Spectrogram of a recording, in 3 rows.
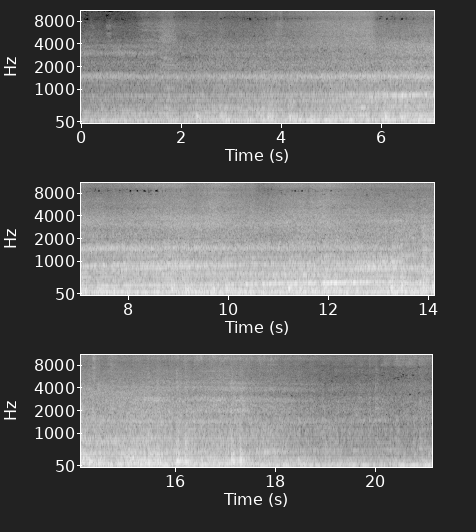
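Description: JR 209 series electric train pulling away from the platform, its traction motors whining in several tones that rise slowly in pitch as it accelerates, over the rumble of its wheels on the rails. It grows loud as the cars pass close by, then fades.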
